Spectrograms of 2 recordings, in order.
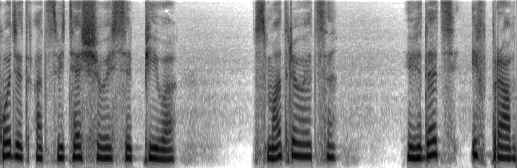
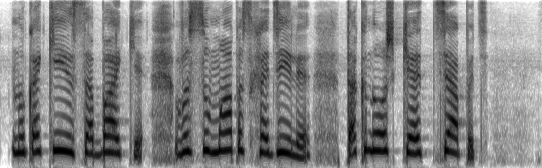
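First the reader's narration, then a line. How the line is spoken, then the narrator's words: Old woman's plaintive bleat. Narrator (Russian): Бабкин голос проблеял жалобно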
